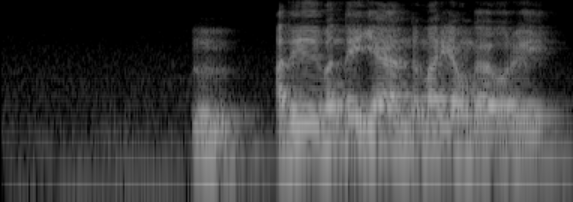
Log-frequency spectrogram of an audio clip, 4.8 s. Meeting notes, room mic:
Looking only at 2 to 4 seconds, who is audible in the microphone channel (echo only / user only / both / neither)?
user only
